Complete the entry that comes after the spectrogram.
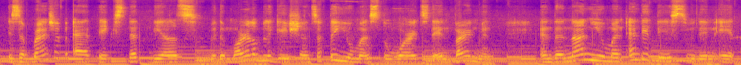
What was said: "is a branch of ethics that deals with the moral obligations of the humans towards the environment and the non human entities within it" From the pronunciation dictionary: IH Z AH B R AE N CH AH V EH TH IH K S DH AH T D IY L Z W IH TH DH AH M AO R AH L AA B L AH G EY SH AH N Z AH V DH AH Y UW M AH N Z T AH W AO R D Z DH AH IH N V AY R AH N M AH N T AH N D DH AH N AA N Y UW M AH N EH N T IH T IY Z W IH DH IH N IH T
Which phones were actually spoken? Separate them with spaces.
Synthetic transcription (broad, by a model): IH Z AH B R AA N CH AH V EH T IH K S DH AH T D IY L S W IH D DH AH M AO R AH L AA B L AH G EY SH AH N S AH V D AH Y UW M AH N S T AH W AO R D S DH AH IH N V AY R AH N M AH N T AH N D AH N AA N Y UW M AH N EH N T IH T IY S W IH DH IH N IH T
